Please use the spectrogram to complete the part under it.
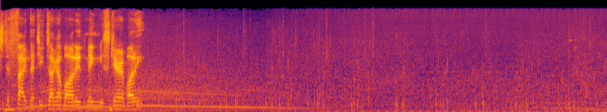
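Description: Footsteps tap steadily on concrete.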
